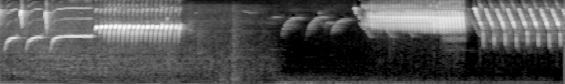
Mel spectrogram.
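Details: Canary giving a few upslurred whistles, then a loud, fast pulsed trill, a quiet pause with soft chips, a harsh sustained buzz, and a closing run of rapid notes, with a low hum in the background.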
